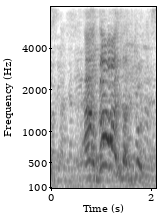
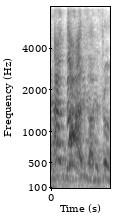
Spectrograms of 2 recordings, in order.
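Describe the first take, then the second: First: Stretched slow, still loud and high; slow loud declaration; slow drawn-out proclamation. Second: Loud, high shout of praise; full-voiced preacher's shout. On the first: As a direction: draw each word out, proclaiming. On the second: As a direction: shout it out over the room. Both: Shown as a demonstration. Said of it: "do you see how I was shouting?".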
